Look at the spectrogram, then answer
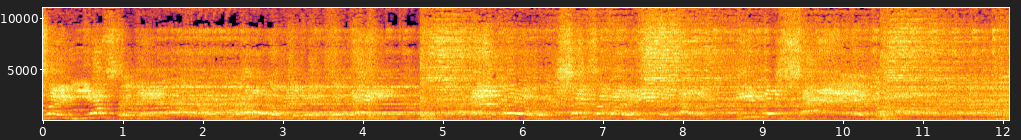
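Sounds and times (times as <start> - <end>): live gospel music with singing: 0.0 - 12.0.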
